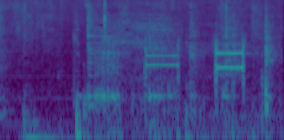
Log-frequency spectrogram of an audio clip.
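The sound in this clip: Telephone number being dialed on a keypad: a few short, fairly faint tone beeps of differing pitch in quick succession.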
